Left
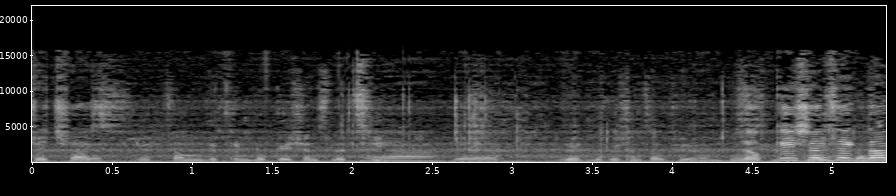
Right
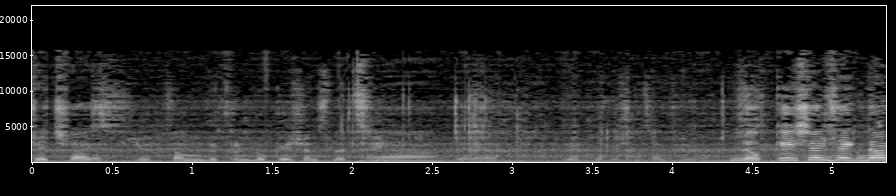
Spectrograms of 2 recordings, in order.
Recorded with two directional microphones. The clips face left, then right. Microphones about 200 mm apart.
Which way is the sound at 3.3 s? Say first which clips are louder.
Left 10 dB; 60° left (ahead or behind).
